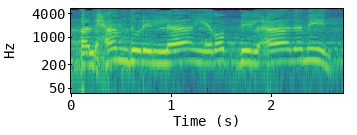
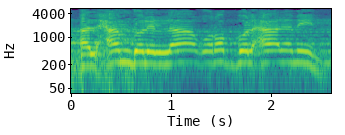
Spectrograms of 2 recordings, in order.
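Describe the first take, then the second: First: The endings of lillah and rabb carry an i-vowel. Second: The endings of lillah and rabb lack an i-vowel. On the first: The speaker calls it right. "بكسر الآء وبكسر الباء" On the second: The speaker calls it wrong. "هنا هذا لحن"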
